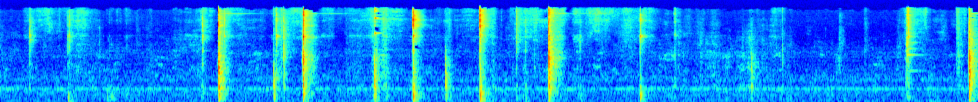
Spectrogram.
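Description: Wooden rolling pin knocking and clattering against a laminate countertop while dough is rolled out. The sharp, irregular knocks come thickest in the middle, with one loud knock near the end.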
